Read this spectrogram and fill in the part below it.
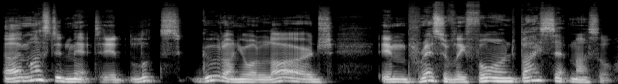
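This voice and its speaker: A man voicing a confident, flirtatious, athletic male boss in an audio story, self-assured and smooth-talking. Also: mid-range voice, expressive, takes it slowly. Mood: flirty.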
